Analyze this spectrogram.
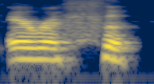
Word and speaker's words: Aerith: Okay, to be fair though, to be fair to Kingdom Hearts, it did confirm Aerith versus Aerith. It's Aerith.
